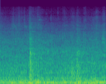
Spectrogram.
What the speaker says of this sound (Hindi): और हमारी ट्रेन भी मूव हो रही है दरिया से।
